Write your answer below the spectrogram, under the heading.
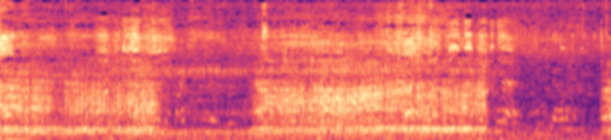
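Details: Camel during mating, giving long, loud, harmonic roaring bellows in two sustained bursts separated by a short quieter gap, with rough noisy texture throughout.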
